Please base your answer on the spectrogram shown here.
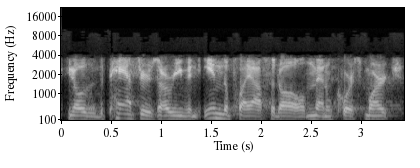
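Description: A man giving casual sports analysis as a guest over the phone, rambling and halting as he thinks. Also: medium pitch. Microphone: phone call. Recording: tinny narrow phone line.

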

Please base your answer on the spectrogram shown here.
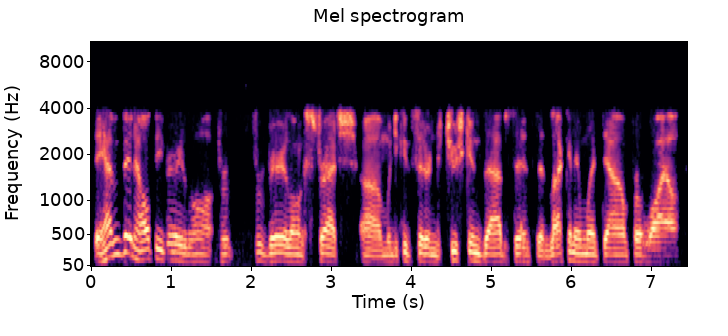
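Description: Male sports analyst, low-pitched, calling in on a narrow phone line, conversational, restarts phrases often. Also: no echo. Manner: halting, repeats and restarts phrases. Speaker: hockey writer, interview guest. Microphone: phone call.

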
